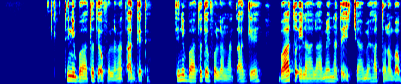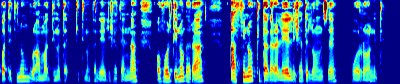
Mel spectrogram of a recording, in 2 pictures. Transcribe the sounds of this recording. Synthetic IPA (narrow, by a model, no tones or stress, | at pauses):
t̪ɪnɪbaːt̪ːɔt̪ɪɔfɔlːɐnɐt̪ʼɐ̰ɡːɛt̪ɛ | t̪ɪnɪbaːt̪ːɔt̪ɪɔfɔlːɐnɐt̪ʼɐɡːɛ | baːt̪ːɔʔɪlaːlaːmɛnːɐt̪ʼɛ̰ʔɪ̰t͡ʃːaːmɛɦɐt̪ːɔnɐbɐbɐt̪ʼːɪt̪ɪnɔmʊɾɔ̰ɐmɐd̪ːɪnɔt̪ɐ̰ɪkːɪt̪ɪnɔt̪ɐle̞ːlːɪʃɐt̪ɛnːɐʔɔfɔlt̪ɪnɔɡɐɾɐ | ɐfːɪnɔkːɪd̪ɐɡɐɾʔɐ̰le̞ːlːɪʃɐt̪ɛloːnsɛ | wɔrːo̰ːnɪ̰t̪ɛ̥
